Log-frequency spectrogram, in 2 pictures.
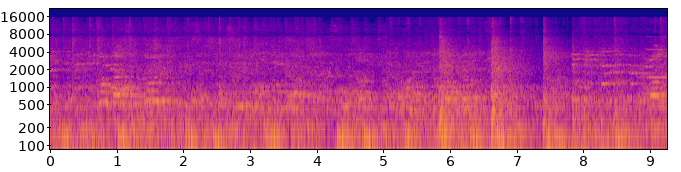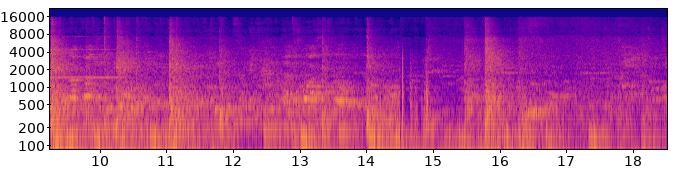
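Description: Boxing gloves punching hanging heavy bags: irregular thuds from several children hitting at once, over background music and voices.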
